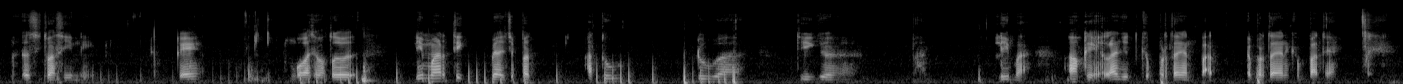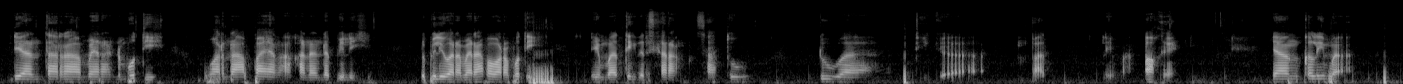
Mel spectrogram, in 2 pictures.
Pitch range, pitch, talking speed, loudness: 110-125 Hz, 115 Hz, 120 wpm, -26 LUFS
